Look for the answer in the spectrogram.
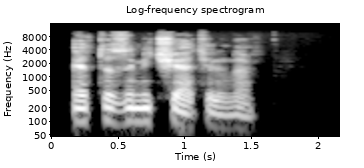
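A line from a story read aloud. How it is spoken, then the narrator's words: Calm. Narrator (Russian): спокойно сказала она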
